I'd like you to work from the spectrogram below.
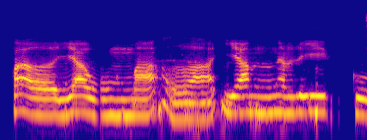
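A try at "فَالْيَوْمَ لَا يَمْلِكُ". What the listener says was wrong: Fal yauma la, lamnya yang panjang.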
